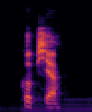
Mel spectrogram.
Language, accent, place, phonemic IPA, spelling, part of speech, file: French, France, Lyon, /kɔ.pja/, copia, verb, LL-Q150 (fra)-copia.wav
- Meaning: third-person singular past historic of copier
